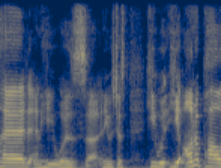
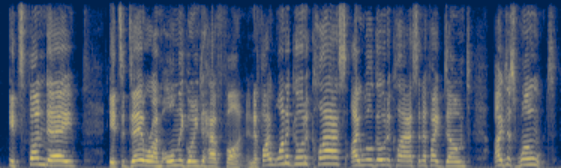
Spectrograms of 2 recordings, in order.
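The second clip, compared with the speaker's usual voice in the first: raised voice, higher and louder; mock proclamation; 5 semitones higher, 5 dB louder than usual. Imitating a classmate in a bathrobe declaring fun day, loud proclamation. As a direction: declare it to the whole school.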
